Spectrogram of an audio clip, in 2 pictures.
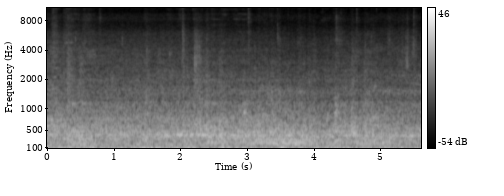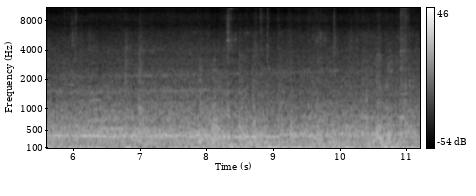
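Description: Toyama Chiho Railway Tateyama Line electric train running: a steady rumble of wheels on rail under a steady hum, with a few faint clicks.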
